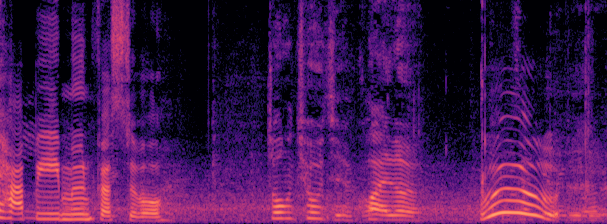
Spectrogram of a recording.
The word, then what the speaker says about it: 中秋节快乐: 中秋节快乐. Woo! 中秋节快乐.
